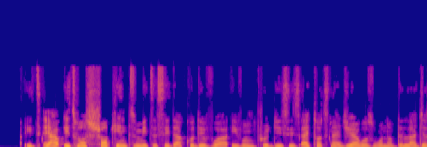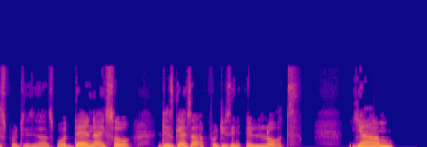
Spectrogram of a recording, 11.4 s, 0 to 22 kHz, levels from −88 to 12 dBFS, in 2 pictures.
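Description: Two stream segments overlap in their time stamps at the join near 4.23 s in this speech recording, where the 6-second segments meet. The player trims about 16 ms of sound that was never actually duplicated, so the waveform jumps and a brief click or skip is heard.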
